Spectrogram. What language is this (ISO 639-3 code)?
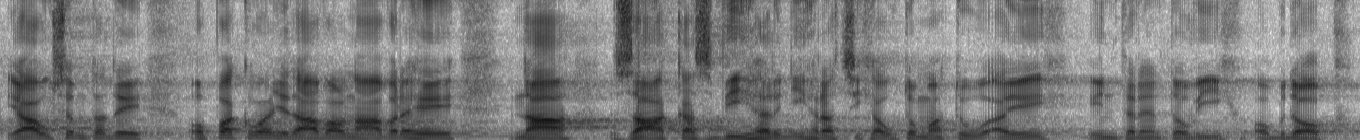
ces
